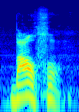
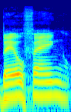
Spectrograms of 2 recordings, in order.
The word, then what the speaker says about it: Baofeng: come along and comment the correct pronunciation is balfoun that's my best that's the best chinese you're going to get out of me balfour okay in the united states they're called beofang or bofang or just chinese ht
